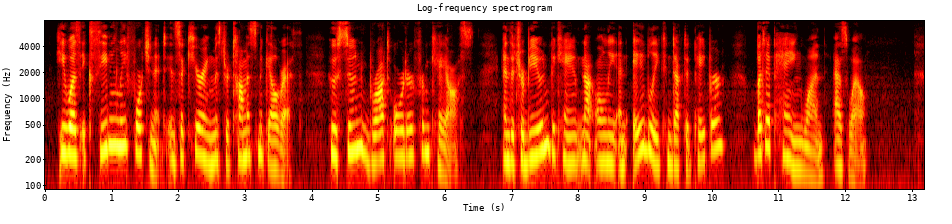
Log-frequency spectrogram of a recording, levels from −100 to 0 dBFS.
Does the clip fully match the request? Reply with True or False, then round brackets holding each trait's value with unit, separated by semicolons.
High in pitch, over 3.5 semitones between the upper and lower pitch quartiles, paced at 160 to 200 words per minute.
False (210 Hz; 4.4 semitones; 140 wpm)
